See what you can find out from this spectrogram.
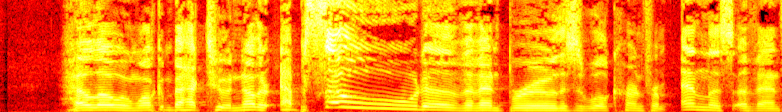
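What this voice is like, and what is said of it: High-energy announcer voice. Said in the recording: “I'm done with my announcer voice ... you're pushing that pretty hard. You gotta be careful. You gotta preserve the voice ... super high energy”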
